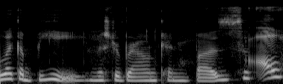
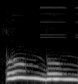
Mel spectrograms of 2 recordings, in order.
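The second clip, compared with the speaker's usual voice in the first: loud, higher booms; thunder booms; 4 semitones higher, 7 dB louder than usual. A narrator's reading. Reading to a child, booming like thunder. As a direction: boom like thunder. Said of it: "Mister Brown makes thunder".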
